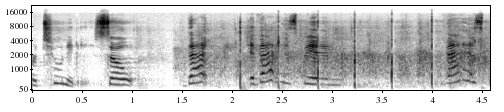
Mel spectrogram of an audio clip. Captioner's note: people clapping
